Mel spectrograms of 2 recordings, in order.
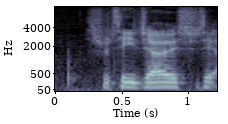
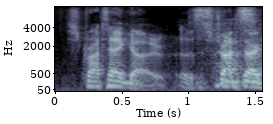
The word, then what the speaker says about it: Stratego: up in the chat i don't say stratego with a soft g but um stratego i don't know i've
